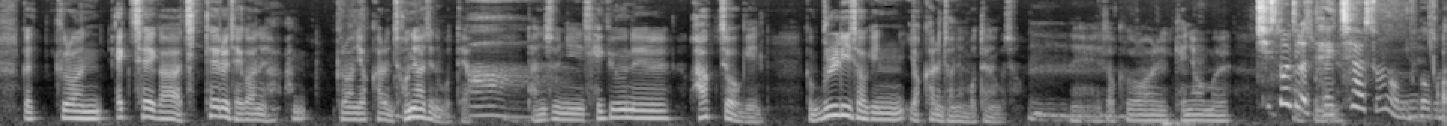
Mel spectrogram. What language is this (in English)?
Korean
